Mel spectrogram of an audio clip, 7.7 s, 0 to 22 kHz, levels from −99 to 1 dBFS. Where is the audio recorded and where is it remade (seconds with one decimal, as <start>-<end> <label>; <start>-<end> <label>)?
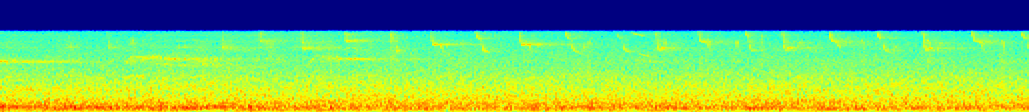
0.0-0.6 remade; 0.6-1.1 recorded; 1.1-3.0 remade; 3.0-7.7 recorded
